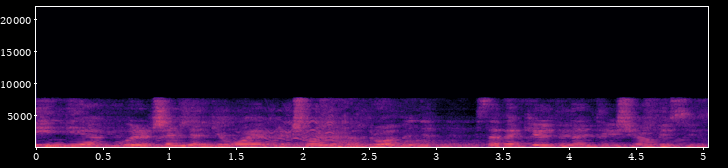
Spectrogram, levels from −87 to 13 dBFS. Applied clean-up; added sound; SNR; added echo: none; Livestock, farm animals, working animals; 13 dB; reverberation time 2.3 s.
